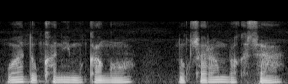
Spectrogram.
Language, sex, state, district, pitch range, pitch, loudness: Garo, male, Meghalaya, South Garo Hills, 100-110 Hz, 105 Hz, -17 LUFS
